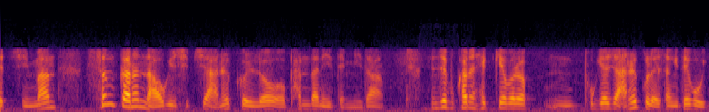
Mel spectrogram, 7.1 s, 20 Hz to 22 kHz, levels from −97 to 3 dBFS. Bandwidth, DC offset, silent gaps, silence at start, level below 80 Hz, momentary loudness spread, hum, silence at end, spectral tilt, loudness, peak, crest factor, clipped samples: 4.8 kHz; under 0.1%; none; 0 s; -60 dBFS; 20 LU; none; 0.05 s; -7 dB/octave; -25 LUFS; -2 dBFS; 24 dB; under 0.1%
